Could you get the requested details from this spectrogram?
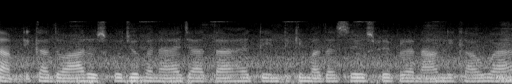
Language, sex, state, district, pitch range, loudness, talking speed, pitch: Hindi, female, Bihar, Purnia, 145-155 Hz, -17 LUFS, 185 wpm, 150 Hz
